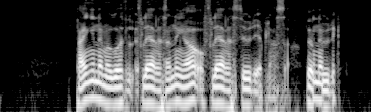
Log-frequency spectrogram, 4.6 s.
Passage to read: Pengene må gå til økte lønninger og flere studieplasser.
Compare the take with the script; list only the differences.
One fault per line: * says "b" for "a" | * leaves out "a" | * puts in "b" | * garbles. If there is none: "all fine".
* says "flere" for "økte"
* garbles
